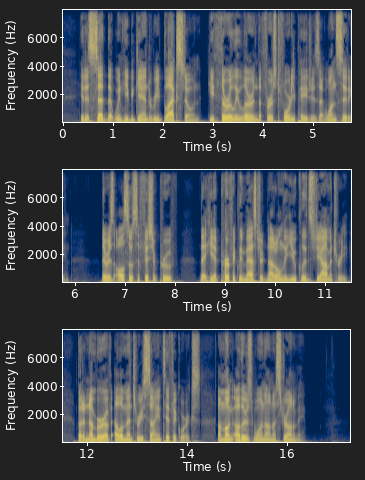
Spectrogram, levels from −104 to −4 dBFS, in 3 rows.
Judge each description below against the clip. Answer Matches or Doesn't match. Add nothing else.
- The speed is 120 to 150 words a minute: Doesn't match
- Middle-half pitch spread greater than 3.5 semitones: Doesn't match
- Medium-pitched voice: Doesn't match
